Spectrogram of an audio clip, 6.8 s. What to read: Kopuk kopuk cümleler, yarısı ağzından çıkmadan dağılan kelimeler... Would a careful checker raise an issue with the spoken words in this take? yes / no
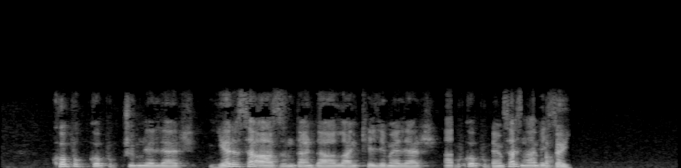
yes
